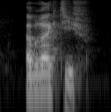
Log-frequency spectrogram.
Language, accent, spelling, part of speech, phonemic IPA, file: French, France, abréactif, adjective, /a.bʁe.ak.tif/, LL-Q150 (fra)-abréactif.wav
- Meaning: Having to do with abreaction; abreactive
